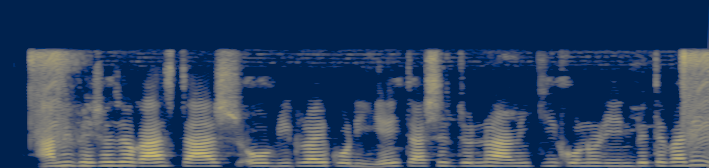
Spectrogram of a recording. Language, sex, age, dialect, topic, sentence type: Bengali, female, 18-24, Northern/Varendri, banking, question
